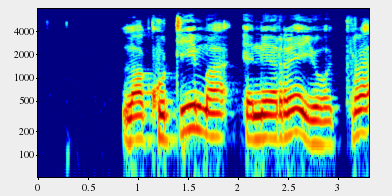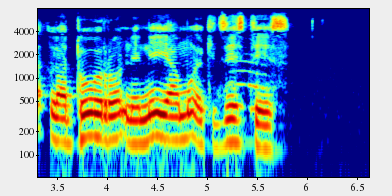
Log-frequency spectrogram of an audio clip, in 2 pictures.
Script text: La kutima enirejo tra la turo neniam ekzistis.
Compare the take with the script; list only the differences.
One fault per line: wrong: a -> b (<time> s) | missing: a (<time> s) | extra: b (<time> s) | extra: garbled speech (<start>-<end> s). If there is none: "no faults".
no faults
